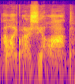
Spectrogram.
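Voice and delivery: soft whispered delight, extended. Real, not acted. Whispering delight at a good card to viewers. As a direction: breathe it out, savoring it.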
